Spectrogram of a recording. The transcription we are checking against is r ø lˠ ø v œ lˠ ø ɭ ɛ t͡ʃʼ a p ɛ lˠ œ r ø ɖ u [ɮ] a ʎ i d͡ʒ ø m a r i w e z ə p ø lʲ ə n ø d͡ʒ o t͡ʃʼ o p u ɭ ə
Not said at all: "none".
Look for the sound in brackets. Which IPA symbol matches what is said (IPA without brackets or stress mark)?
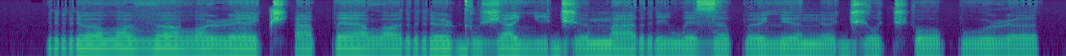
ʒ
